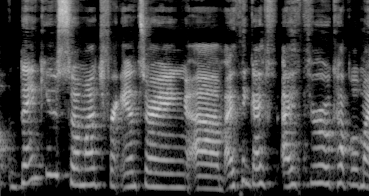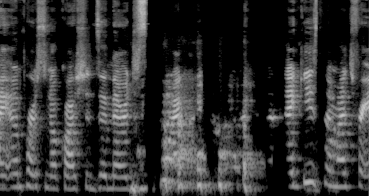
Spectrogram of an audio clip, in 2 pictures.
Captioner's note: laughs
